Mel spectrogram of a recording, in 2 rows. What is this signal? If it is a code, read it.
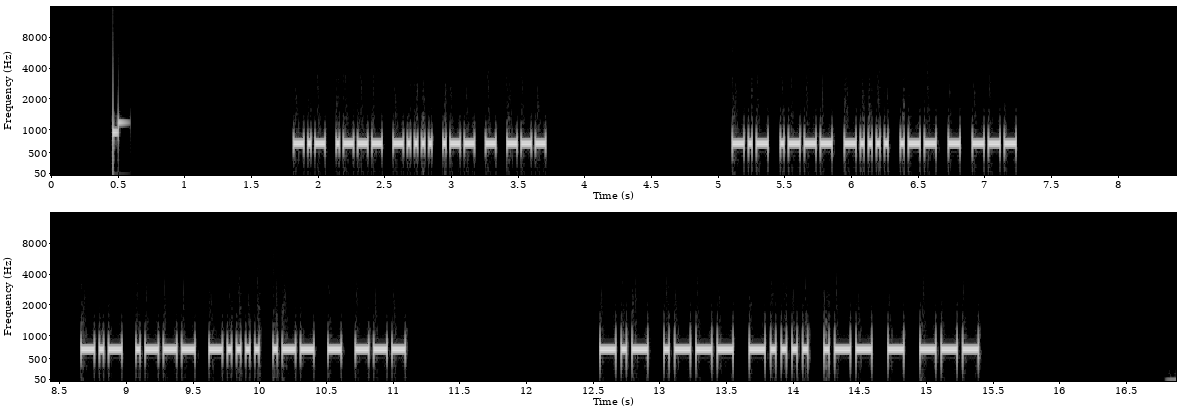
Morse code, heard as a keyed tone, about 38 wpm, 700 Hz. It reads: KJ6WTO KJ6WTO KJ6WTO KJ6WTO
